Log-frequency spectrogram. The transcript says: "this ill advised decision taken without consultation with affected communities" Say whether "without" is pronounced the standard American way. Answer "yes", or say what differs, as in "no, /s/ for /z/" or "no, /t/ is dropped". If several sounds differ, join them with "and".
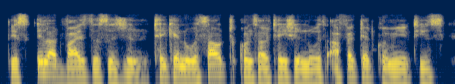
yes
